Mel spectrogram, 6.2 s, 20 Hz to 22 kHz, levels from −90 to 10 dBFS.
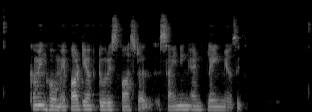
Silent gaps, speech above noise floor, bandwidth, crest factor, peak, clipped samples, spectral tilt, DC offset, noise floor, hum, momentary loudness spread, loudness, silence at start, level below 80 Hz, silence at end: none; over 54 dB; 13 kHz; 20 dB; -18 dBFS; under 0.1%; -4 dB/octave; under 0.1%; under -90 dBFS; none; 9 LU; -36 LUFS; 0.05 s; -78 dBFS; 0.05 s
